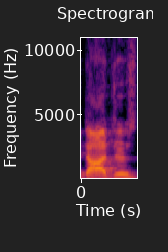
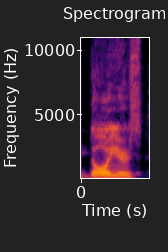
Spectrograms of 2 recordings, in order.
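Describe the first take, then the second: First: It is said with a plain American English accent. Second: It is said with a Spanish-influenced accent. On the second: "The Hispanics say"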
